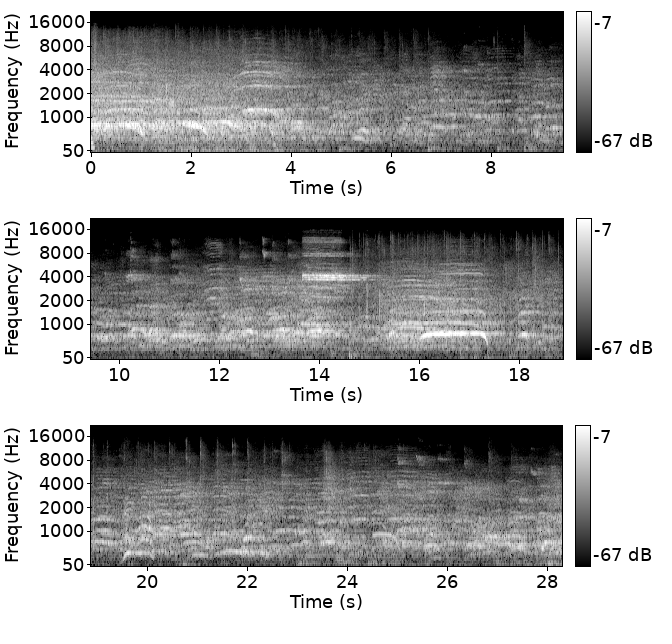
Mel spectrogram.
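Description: Basketball game sounds in a gym: a ball being dribbled on the hardwood court amid players' voices and calls, with a drawn-out shout a little past halfway.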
